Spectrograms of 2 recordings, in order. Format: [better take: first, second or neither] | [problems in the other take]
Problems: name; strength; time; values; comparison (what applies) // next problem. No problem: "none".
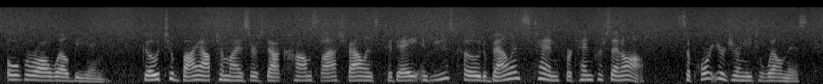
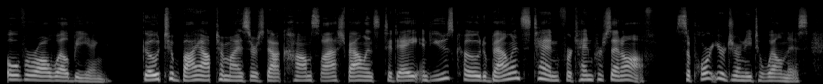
second | hiss; loud; throughout; 4 dB below the speech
